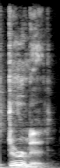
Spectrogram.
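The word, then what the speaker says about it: Dermott: here and let's see what it says Travis dermit dermit dermit Travis dermit why do they spell it like that then that's that's Well Jack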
